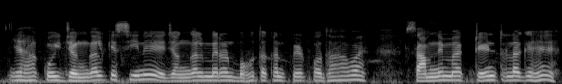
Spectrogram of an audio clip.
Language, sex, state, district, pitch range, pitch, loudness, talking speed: Chhattisgarhi, male, Chhattisgarh, Bilaspur, 180-195 Hz, 185 Hz, -23 LUFS, 180 wpm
